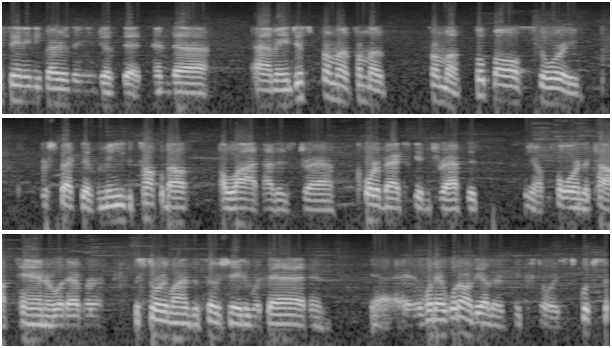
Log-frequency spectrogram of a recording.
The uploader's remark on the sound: called in Friday night from the NFL Draft in Dallas!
